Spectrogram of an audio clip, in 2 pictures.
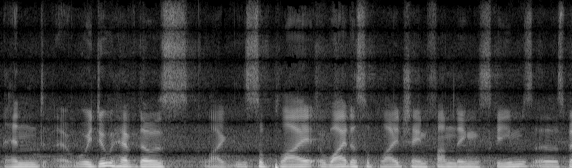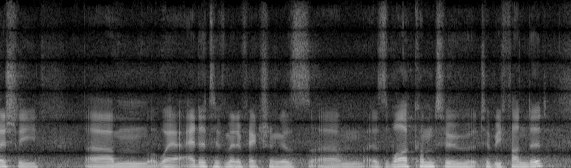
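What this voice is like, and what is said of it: German accent. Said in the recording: “You could tell by my accent probably that I'm from Germany.”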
